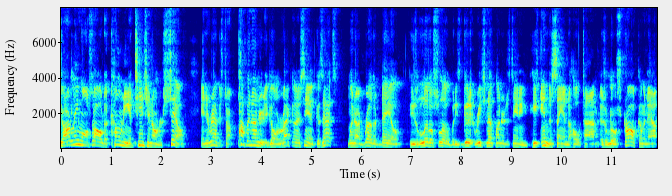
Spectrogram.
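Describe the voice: A man talks at a fast pace with a bright, sharp tone and lively intonation, with audible room echo. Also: fairly high pitch for a man.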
